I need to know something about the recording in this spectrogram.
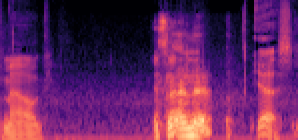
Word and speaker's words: Smaug: It is pronounced Smaug.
